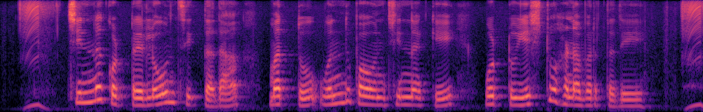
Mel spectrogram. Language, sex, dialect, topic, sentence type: Kannada, female, Coastal/Dakshin, banking, question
